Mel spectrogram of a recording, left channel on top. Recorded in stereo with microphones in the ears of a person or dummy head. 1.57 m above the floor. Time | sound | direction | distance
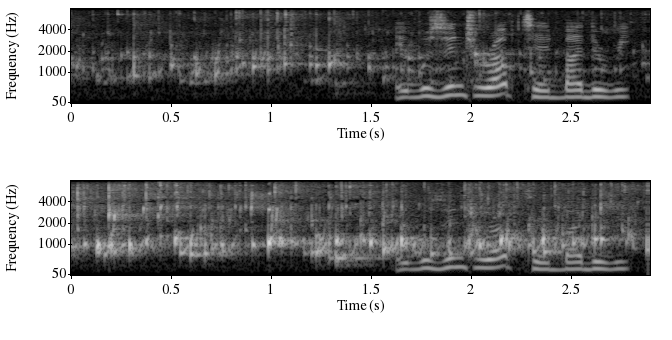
1.6 | a woman speaking | 50° left (ahead or behind) | ?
